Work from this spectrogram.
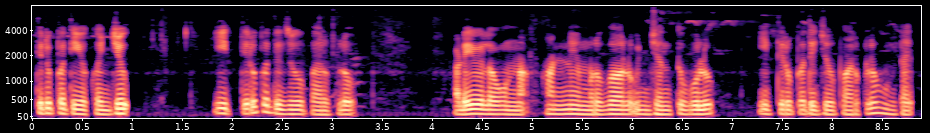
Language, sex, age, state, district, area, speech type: Telugu, male, 30-45, Andhra Pradesh, Chittoor, rural, spontaneous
